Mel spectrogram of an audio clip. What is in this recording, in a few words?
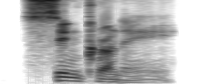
"synchrony", British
